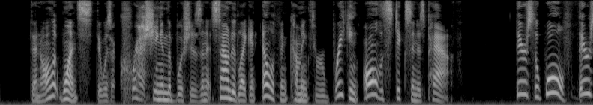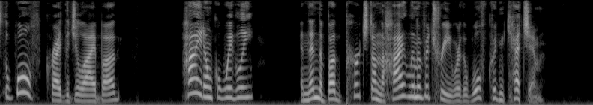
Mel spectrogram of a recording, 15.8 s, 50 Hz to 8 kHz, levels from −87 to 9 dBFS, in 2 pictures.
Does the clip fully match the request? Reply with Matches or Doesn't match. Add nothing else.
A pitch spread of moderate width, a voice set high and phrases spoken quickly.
Doesn't match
